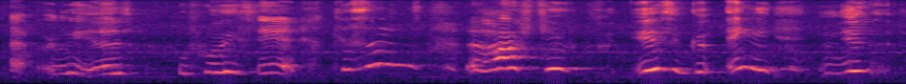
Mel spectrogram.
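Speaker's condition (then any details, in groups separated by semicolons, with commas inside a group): Cerebral palsy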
